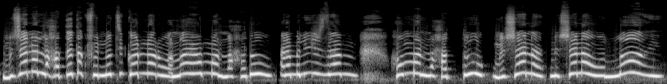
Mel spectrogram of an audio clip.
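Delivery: put-on high, pleading voice to the baby; high whiny plea; pleading baby talk. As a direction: beg the baby it wasn't your fault.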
